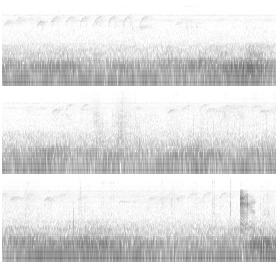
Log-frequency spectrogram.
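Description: Small bird chirping in quick runs of short high notes over a low steady hum, with one brief sharp sound near the end.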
